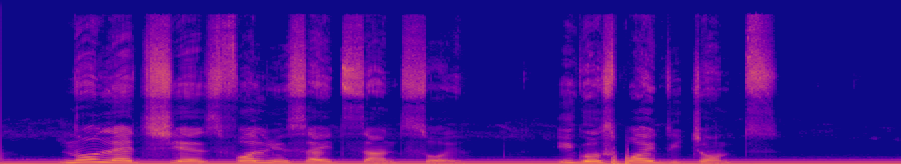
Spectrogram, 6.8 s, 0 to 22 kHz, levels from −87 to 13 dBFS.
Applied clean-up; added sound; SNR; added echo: none; Organ; 6 dB; none.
